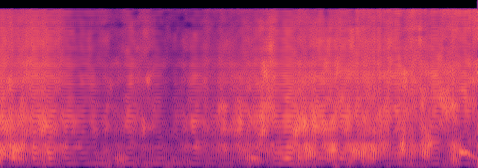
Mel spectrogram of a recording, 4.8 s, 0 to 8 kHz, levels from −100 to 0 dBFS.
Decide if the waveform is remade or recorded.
remade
